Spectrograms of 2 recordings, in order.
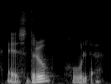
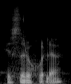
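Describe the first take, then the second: First: "Esdrújula" slowly broken up, DRÚ higher and stressed; stressed syllable demo. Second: Said in the usual way. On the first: Shown as a demonstration. Showing a friend where the accent falls, "Esdrújula" split with DRÚ stressed. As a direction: sound out "Esdrújula" with the weight on DRÚ. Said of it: "ahí tiene la fuerza de voz". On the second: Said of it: "Por ejemplo, la palabra esdrújula".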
